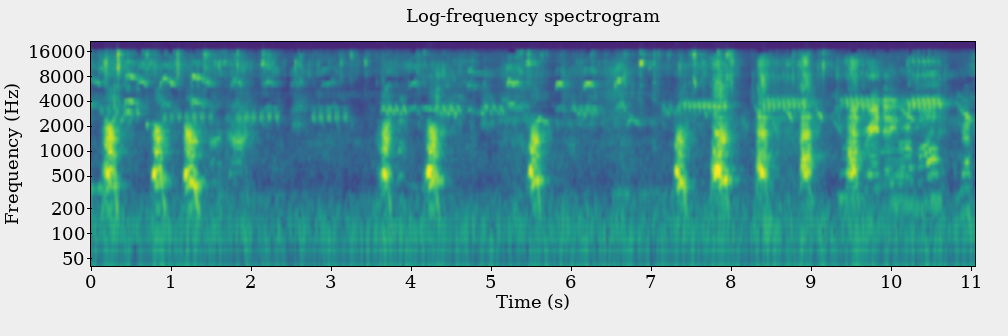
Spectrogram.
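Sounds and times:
dog barking: 0:00.1 - 0:01.5, 0:03.6 - 0:04.5, 0:05.4 - 0:05.8, 0:07.3 - 0:09.7.

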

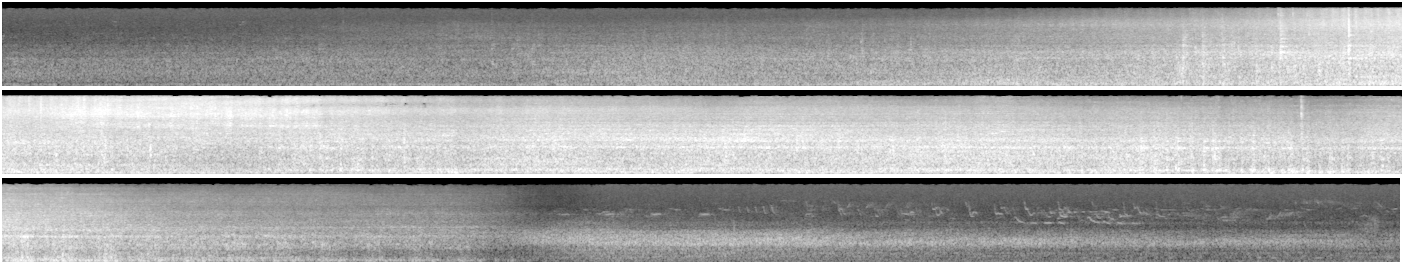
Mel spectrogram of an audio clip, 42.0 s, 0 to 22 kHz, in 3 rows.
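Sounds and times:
outdoor background: 0:00.0 - 0:41.9
train wheels clattering over rails: 0:10.0 - 0:31.3.

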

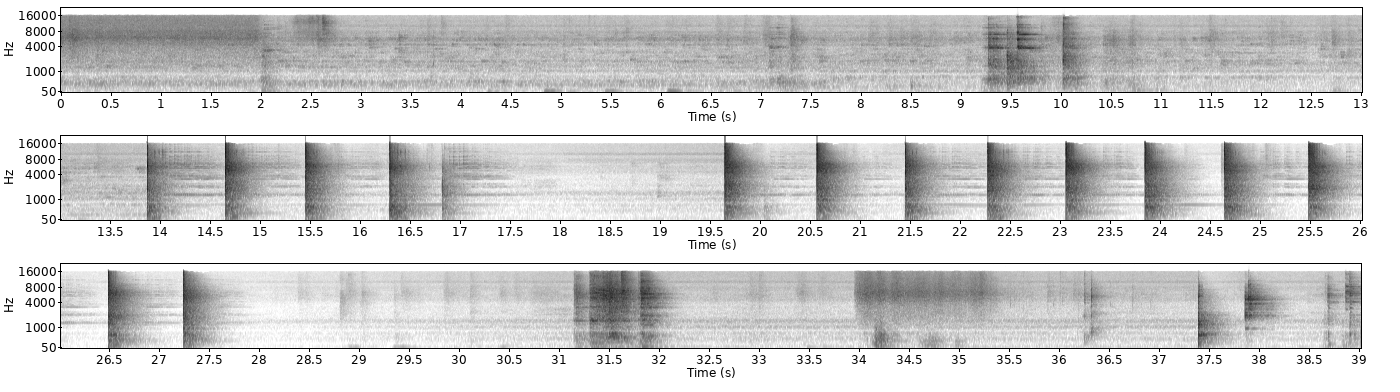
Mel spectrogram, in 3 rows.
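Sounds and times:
metal pot pounding meat: 0:13.8 - 0:17.0, 0:19.6 - 0:27.7.

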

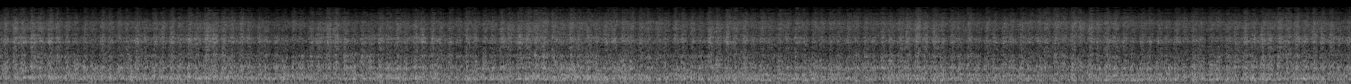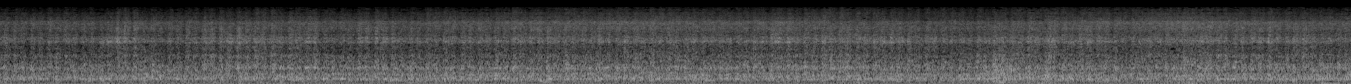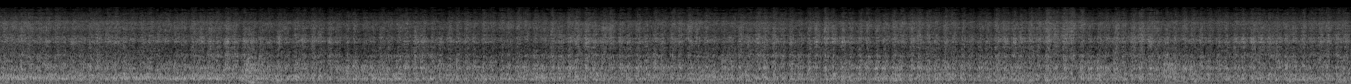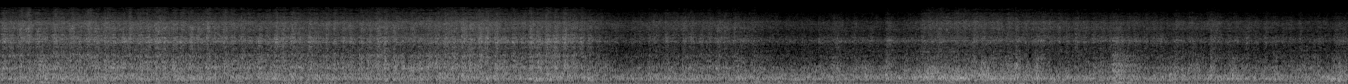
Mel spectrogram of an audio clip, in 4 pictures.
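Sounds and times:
steam train running with hiss: 0:00.0 - 0:54.0.

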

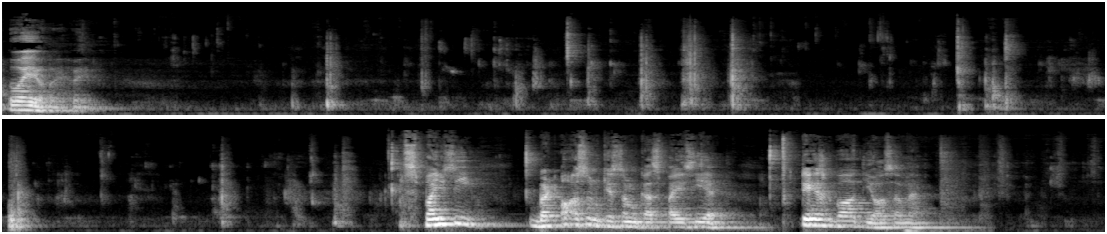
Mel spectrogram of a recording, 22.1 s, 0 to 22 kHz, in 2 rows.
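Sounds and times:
person chewing crunchy chicken: 0:01.5 - 0:15.0
thump: 0:11.1 - 0:11.3.

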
